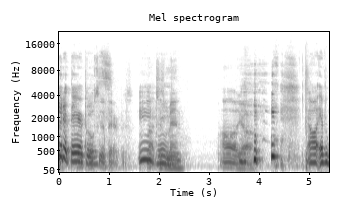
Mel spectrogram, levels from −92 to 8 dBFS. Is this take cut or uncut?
uncut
